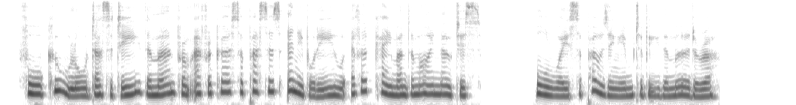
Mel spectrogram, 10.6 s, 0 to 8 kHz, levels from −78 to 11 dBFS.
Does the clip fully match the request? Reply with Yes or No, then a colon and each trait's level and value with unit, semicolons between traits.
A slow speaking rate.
Yes: slow, 130 wpm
